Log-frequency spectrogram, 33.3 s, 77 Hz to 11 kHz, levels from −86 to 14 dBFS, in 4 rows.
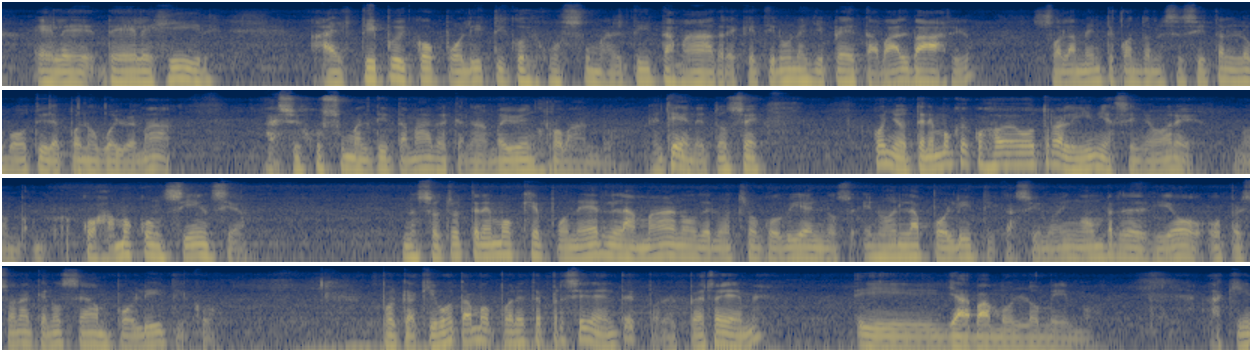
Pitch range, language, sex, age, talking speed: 85-105 Hz, Spanish, male, 30-49, 160 wpm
